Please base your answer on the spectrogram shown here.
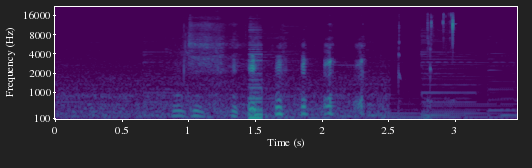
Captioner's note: laughter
